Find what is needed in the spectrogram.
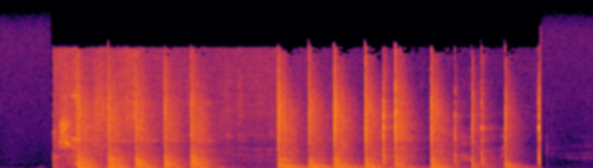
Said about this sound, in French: Mais que se passe-t-il si le tambour n'est pas circulaire Ce n'est pas une question abstraite puisqu'il existe euh, par exemple des tambours carrés dans la musique traditionnelle espagnole. Écoutez donc.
